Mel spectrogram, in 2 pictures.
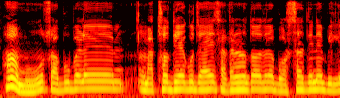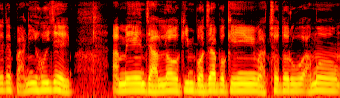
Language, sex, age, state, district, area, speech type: Odia, male, 60+, Odisha, Jajpur, rural, spontaneous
